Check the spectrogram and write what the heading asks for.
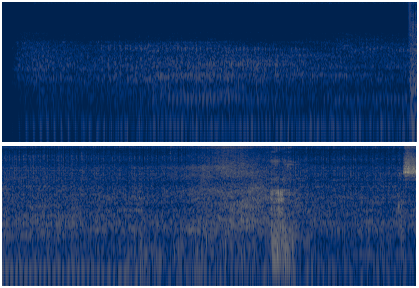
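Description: Small motor scooter engines running steadily as scooters ride past and away. The sound gets louder and fuller about halfway through, and a short, loud, pitched sound stands out near the end.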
